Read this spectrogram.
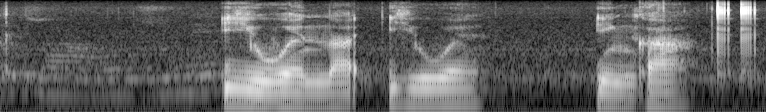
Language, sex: Venda, male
